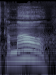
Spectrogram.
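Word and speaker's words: kamal (חמל): Now the word pity, put it up there, is the word kamal. And I'm not pronouncing that like a true Jew would, but it's kamal, and it means to spare.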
